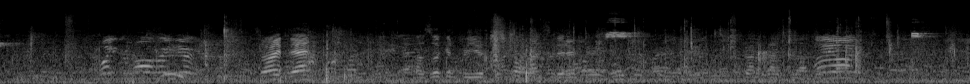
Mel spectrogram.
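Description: Men shout and call out across an outdoor court.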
